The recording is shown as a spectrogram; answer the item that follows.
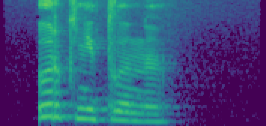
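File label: "ыркнитлыны", Komi, female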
